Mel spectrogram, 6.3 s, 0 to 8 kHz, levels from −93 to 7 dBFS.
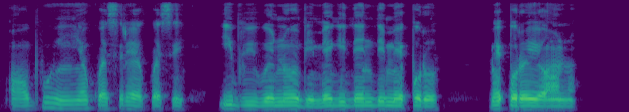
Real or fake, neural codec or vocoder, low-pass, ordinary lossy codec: real; none; 7.2 kHz; none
